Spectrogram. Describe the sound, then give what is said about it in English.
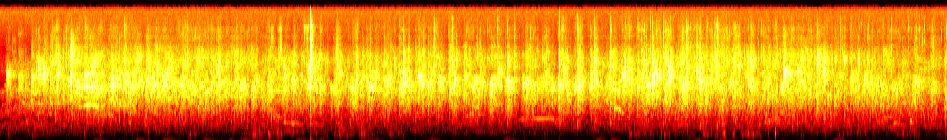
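A crowd gives a long standing ovation at the close of a service, a dense and steady wash of clapping that holds its loudness for about nineteen seconds, with scattered voices mixed in. “Never received an applause, a standing ovation just to close a service.”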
